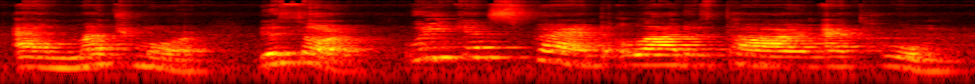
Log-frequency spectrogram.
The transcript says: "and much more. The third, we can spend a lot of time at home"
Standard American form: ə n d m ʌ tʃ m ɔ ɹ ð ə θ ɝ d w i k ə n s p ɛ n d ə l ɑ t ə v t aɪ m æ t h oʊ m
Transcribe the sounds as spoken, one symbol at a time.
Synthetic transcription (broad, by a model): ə n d m ʌ tʃ m ɔ ɹ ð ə s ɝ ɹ w i k ə n s p ɛ n d ə l ɑ t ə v t aɪ m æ t h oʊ m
